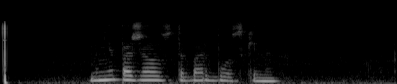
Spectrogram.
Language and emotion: Russian, neutral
